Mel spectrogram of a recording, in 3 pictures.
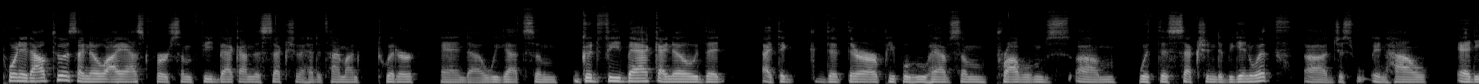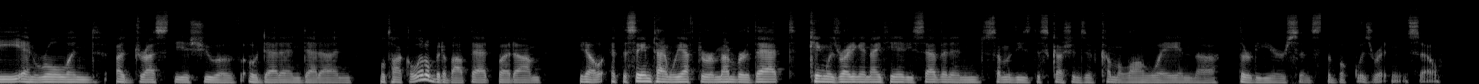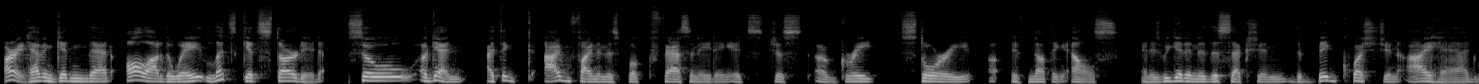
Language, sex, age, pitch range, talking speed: English, male, 30-49, 110-130 Hz, 200 wpm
